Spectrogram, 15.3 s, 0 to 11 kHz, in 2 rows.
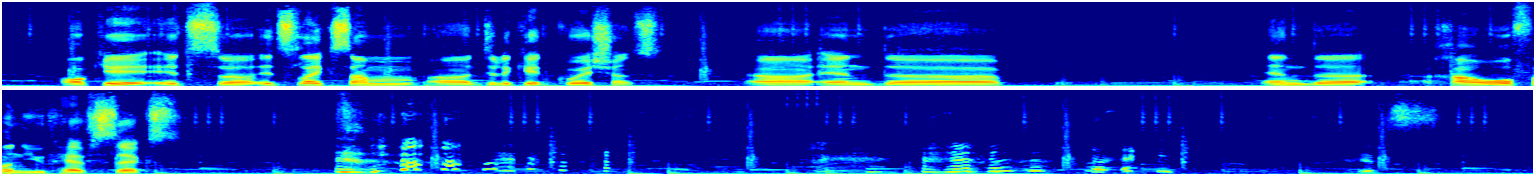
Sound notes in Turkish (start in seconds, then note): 9.2 Gülüşmeler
